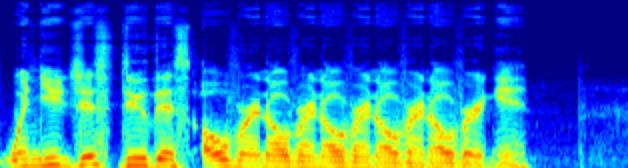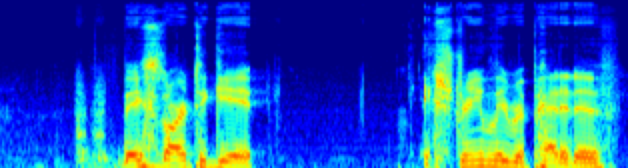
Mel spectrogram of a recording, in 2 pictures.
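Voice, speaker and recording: A man's voice: mid-range voice, moderate pace, long pauses, a little hiss or hum. A man giving casual, off-the-cuff commentary on a video game, emphatic and repeating words for stress. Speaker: gaming video creator.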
